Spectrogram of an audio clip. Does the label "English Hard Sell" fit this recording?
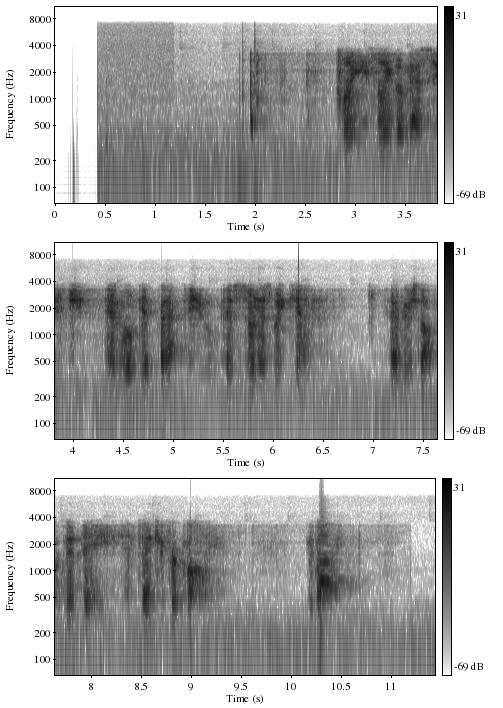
No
